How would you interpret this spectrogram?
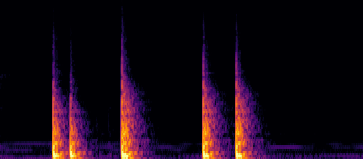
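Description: A coded knock on a door: five sharp raps in a distinct pattern, two quick, one, then two more, with quiet before and after and no voices.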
